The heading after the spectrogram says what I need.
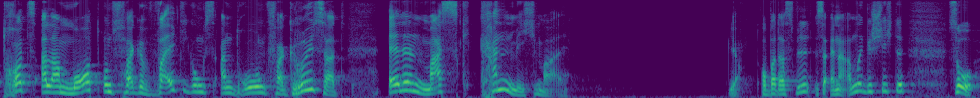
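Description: A male satire host with a voice that sits a bit high for a man. His delivery is very animated, with big swings in pitch. He talks in an ironic, mock-innocent tone and keeps dropping in chuckles between remarks. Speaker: satirical news show host. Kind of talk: satirical news commentary.

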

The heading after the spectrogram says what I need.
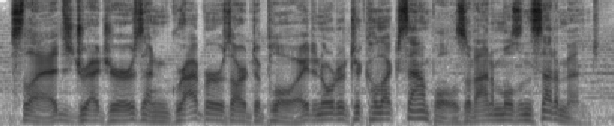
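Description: Man, news voice-over, lowish voice, wry and playful, faint music behind. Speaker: news narrator.

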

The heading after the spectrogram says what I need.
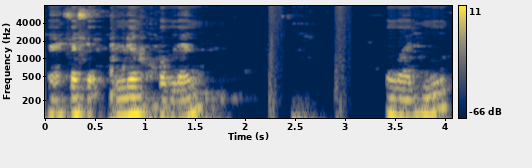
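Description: A man's voice: fairly low pitch, steady tone, slow pace, dark tone, poor audio. A young man giving rambling, hesitant commentary while playing a game, repeating himself often. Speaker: gamer. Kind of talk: casual gameplay commentary.

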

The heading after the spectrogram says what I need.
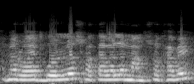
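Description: A man's voice: sits high, level tone, racing, recorded from a distance, slight background noise. A husband chatting casually on an eating show while chewing his food, teasing and speaking straight to the viewers. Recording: tinny phone-like sound, roomy, off-mic.

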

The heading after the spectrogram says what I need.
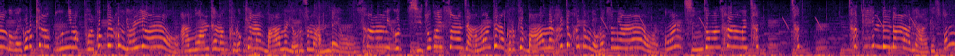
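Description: A woman's voice: very high-pitched, expressive, a little fast, over loud music. A woman streaming a game live, chatting with her viewers and shrieking and wailing whenever things go wrong. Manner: shrieks and wails at mishaps, chatty with chat.

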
